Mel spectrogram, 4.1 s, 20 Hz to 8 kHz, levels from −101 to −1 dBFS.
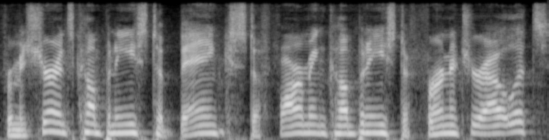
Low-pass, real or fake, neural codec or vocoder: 7.2 kHz; fake; vocoder, 44.1 kHz, 128 mel bands, Pupu-Vocoder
